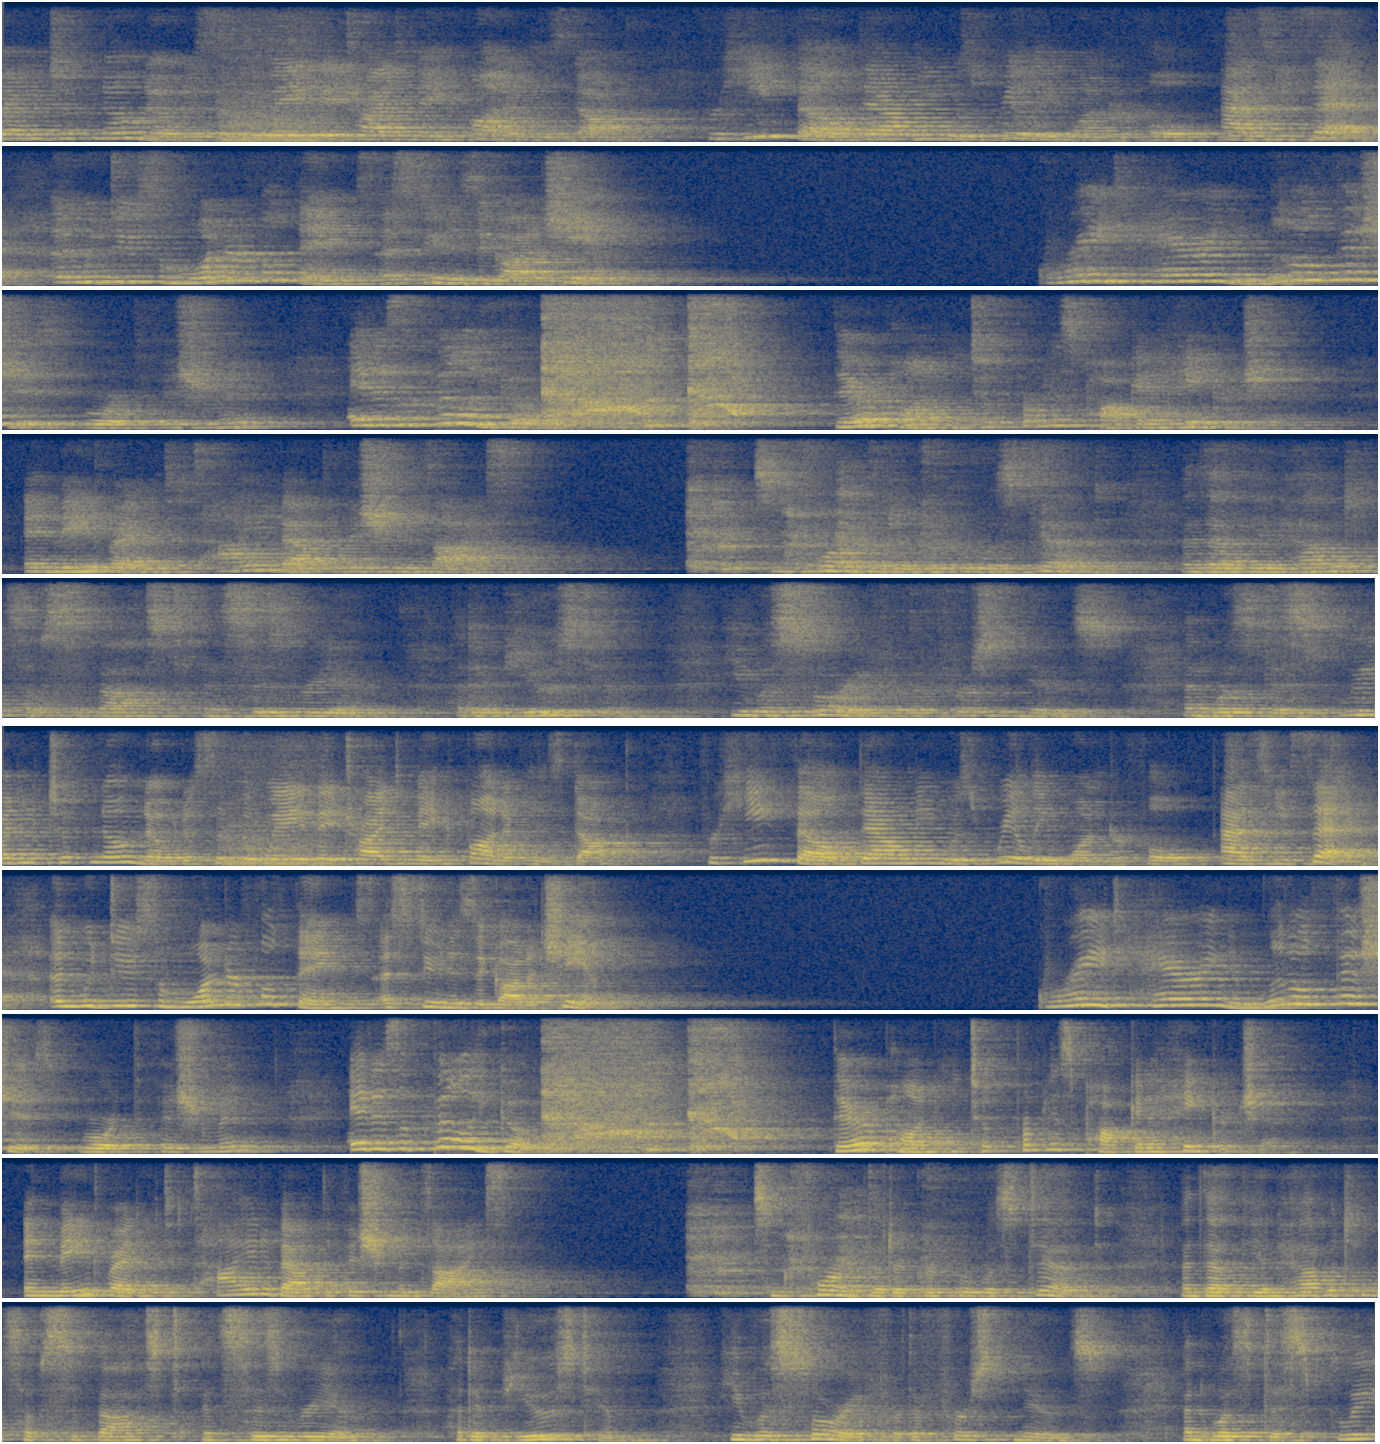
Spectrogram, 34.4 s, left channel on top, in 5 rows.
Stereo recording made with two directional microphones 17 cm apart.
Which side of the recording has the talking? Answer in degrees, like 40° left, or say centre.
60° right.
